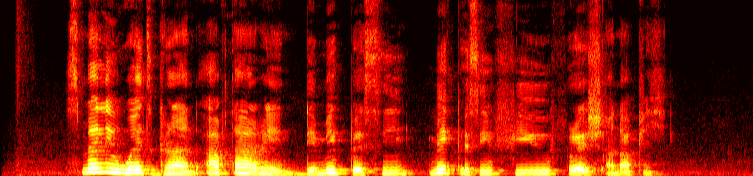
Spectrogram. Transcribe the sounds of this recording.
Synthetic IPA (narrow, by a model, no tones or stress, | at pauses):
smɛlĩwɛtɡɹãndaftaɹẽnde | mek̚pɛsĩnfilfɹɛʃã̰napʰḭ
